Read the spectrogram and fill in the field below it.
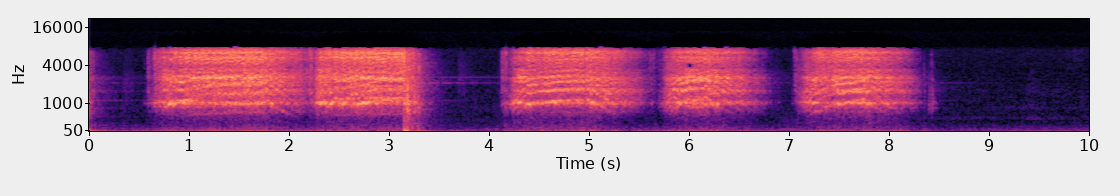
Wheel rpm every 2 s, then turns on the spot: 80, 80, 60, 50, 10.
none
